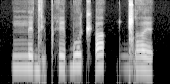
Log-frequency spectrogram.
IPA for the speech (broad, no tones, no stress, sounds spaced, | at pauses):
nː e d ḭ pʰ e ɓ o t͡ʃʼ ɐ | ɡ͡ǁ ɐ e̯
